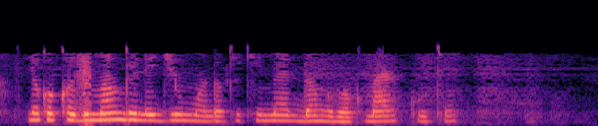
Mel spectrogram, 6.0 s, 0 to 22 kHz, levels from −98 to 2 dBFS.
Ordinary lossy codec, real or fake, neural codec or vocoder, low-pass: AAC, 16 kbps; real; none; 19.8 kHz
